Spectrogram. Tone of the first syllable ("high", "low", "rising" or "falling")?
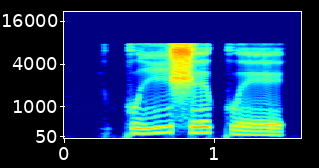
rising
